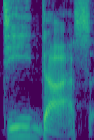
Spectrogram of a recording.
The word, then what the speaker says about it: DDoS: it was a distributed denial of service DDOS pronounced DDOS attack was coming from various International ISP internet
